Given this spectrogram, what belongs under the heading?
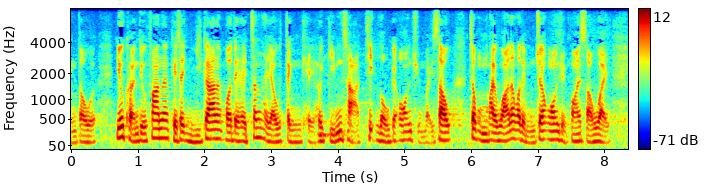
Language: Cantonese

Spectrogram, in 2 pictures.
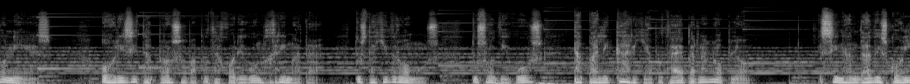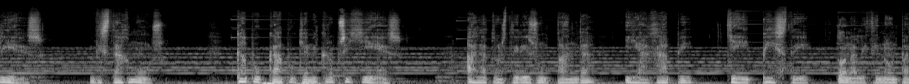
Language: Greek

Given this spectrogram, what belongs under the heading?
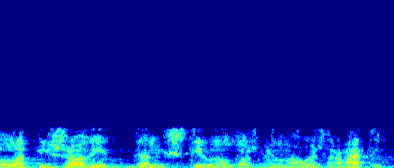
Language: Catalan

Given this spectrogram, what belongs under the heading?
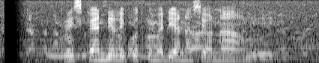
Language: Sundanese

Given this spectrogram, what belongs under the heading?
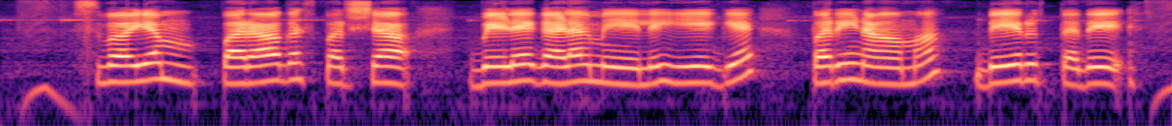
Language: Kannada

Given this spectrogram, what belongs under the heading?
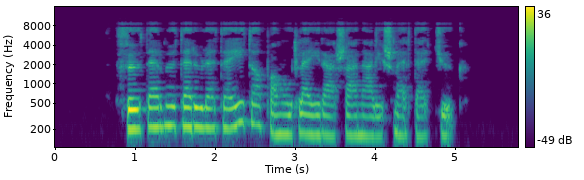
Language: Hungarian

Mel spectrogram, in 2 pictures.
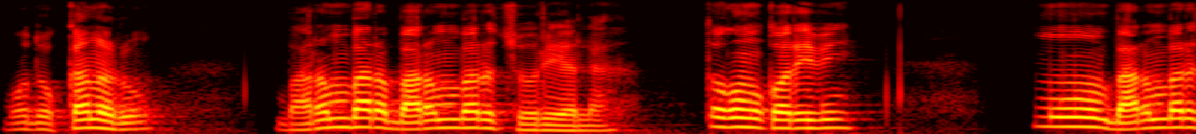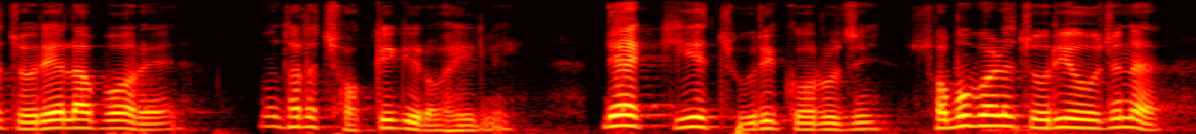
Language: Odia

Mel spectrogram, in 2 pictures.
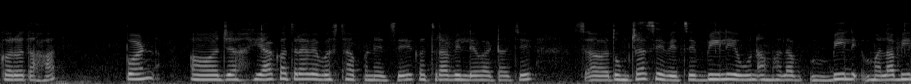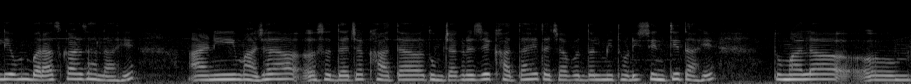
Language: Marathi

